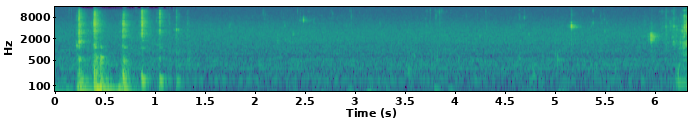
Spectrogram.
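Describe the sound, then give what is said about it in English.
Someone takes a quick sip of water: a short cluster of wet gulping and swallowing noises at the start, then near silence with faint shuffling. “Like I said, and actually I'm going to need to get a drink of water here before we dive into this.”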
